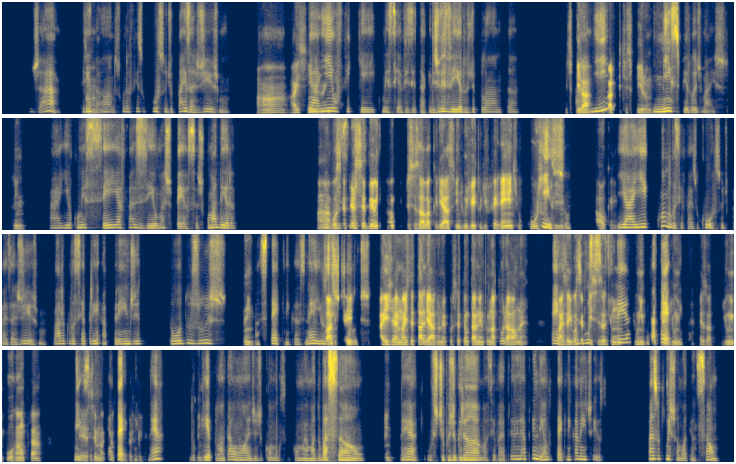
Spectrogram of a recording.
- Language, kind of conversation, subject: Portuguese, podcast, Você pode me contar uma história que define o seu modo de criar?
- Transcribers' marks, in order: tapping; unintelligible speech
